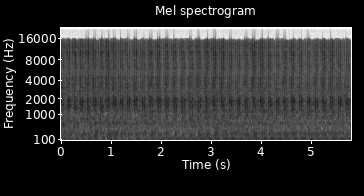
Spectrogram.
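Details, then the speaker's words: Hinomoto E230 diesel tractor, parked for years, just revived: settles into a low, steady idle with an even unbroken chug and no knocks. "Pur kitty purr no kidding all right well uh that was easy"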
